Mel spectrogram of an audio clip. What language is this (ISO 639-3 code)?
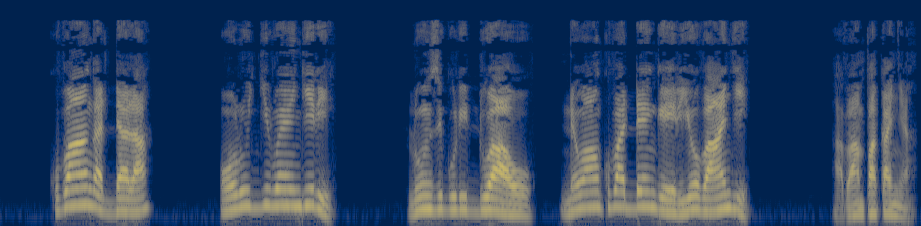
lug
